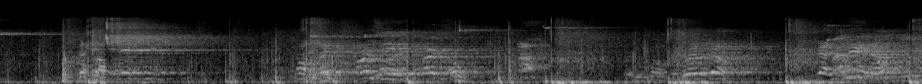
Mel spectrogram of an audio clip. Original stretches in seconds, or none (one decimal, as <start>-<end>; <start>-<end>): 0.0-9.2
